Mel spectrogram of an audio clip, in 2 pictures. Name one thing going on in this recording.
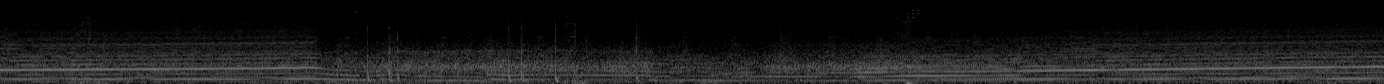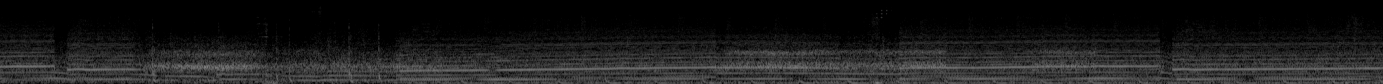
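A car engine roars at high revs, its pitch climbing and dropping sharply with each gear change.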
